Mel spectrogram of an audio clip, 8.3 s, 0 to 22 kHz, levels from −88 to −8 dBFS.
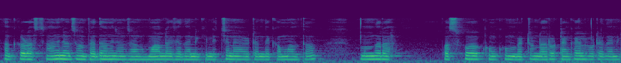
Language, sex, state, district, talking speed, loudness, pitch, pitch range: Telugu, male, Andhra Pradesh, Chittoor, 130 wpm, -37 LUFS, 160 Hz, 155-170 Hz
